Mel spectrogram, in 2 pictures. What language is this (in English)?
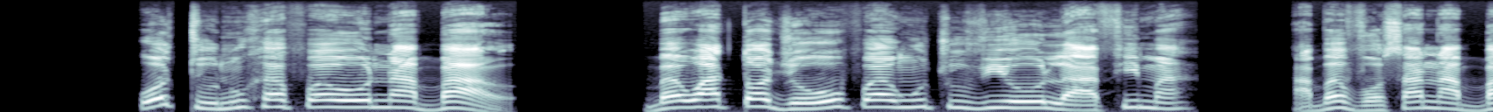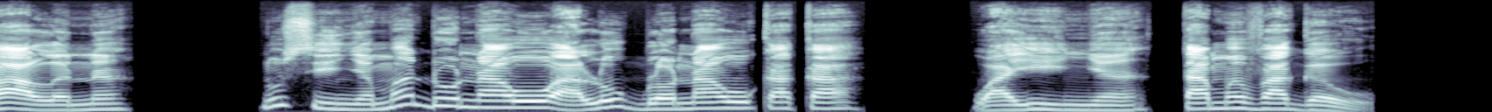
Ewe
